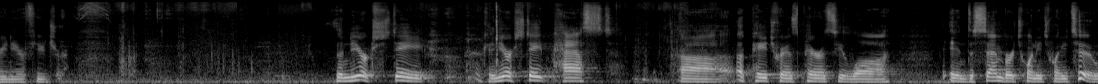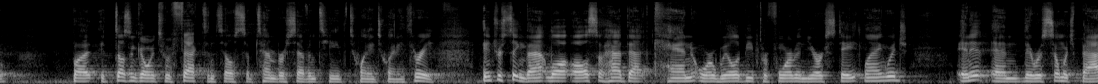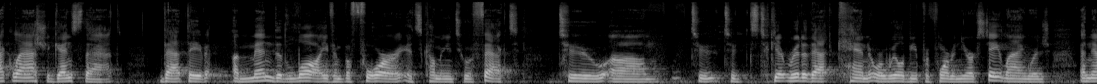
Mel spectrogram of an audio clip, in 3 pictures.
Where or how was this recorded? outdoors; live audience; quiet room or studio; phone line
live audience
